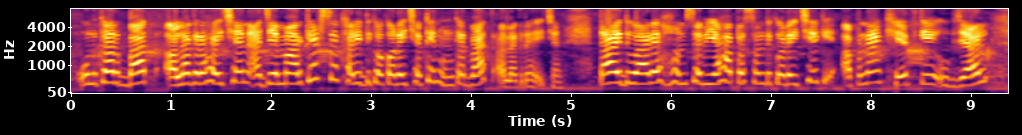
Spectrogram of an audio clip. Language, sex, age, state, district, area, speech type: Maithili, female, 30-45, Bihar, Muzaffarpur, rural, spontaneous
